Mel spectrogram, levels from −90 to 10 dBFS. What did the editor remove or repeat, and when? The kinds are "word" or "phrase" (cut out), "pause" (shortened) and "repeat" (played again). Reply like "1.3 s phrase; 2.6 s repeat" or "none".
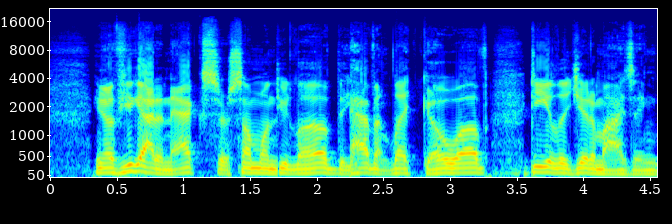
1.7 s word; 2.3 s word; 3.6 s word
